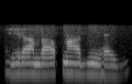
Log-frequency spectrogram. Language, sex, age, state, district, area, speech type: Hindi, female, 60+, Bihar, Madhepura, urban, conversation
